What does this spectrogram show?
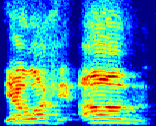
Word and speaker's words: Joaquin: Joaquin, is that how you pronounce it? Yeah, Walking Phoenix.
